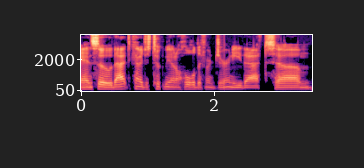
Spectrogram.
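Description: A man with a Canadian accent at a fairly quick pace, monotone and flat in intonation, the sound dry and close with no echo. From Canada. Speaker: log cabin builder and video creator. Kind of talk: casual interview chat. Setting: outdoors at a cabin build site.

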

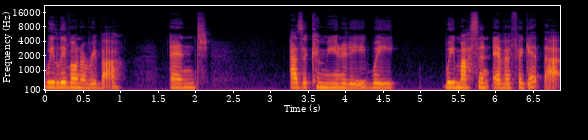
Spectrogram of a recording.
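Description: A woman speaks with an Australian accent at medium pitch. Her delivery is fairly slow and monotone, flat in intonation, with long, frequent pauses. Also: very clean recording, silent background. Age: 20s. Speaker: climate activist and volunteer organiser. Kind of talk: guided audio walk narration.

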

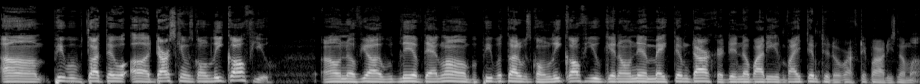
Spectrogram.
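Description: On a very clean recording with a silent background, this man delivers his words at a very fast pace. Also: medium pitch for a man, ordinary pitch variation. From Detroit, US. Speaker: stand-up comedian. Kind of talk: casual chat. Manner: animated.

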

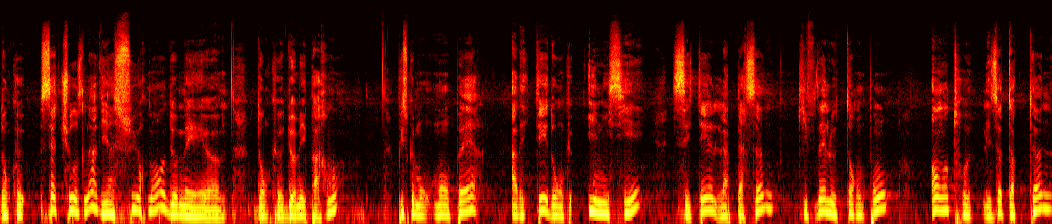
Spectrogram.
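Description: A man with a fairly high pitch speaks at a very slow pace with long, frequent pauses. His loudness stays very even while his pitch swings very widely. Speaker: musician. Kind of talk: interview. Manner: halting.

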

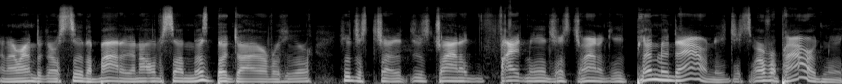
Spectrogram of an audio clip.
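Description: A man puts on a character voice, fairly high-pitched, talking at a moderate pace with hardly any pauses. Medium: actual play. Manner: rambling, nervous, pleading.

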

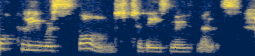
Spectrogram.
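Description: A woman with a British accent speaks at a moderate pace, her pitch swinging very widely. Her voice has vocal fry, and the recording is very clean with a silent background. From UK. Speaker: barrister. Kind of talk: panel discussion. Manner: halting.

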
